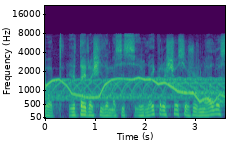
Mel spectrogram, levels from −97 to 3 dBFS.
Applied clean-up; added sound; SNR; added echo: none; Musical instrument; 1 dB; none.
